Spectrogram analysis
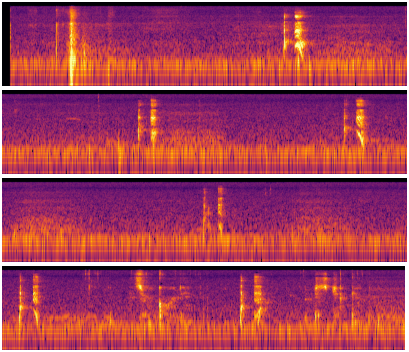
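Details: Baby boy with hiccups, brief sharp catches of breath every two to three seconds, about eight over sixteen seconds, in a quiet room while adults talk to him; infant hiccups.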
